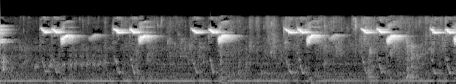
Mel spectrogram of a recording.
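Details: Double-collared seedeater singing a short whistled phrase, high notes falling into a slurred lower note, repeated about every one and a half seconds; a faint steady low hum underneath.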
